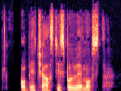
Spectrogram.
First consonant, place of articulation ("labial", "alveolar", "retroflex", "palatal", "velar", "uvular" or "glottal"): glottal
